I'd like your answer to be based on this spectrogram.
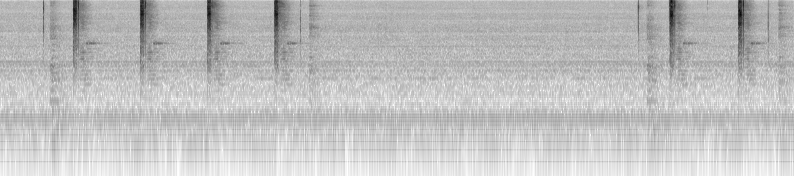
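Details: Vbeam Perfecta pulsed dye laser firing during a live treatment of many small enlarged facial blood vessels: sharp snapping pulses, about seven in eight seconds, over a steady room hum.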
